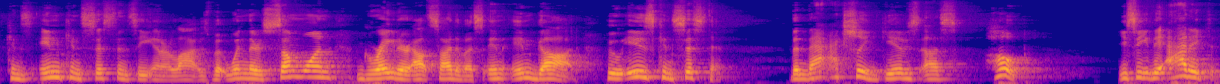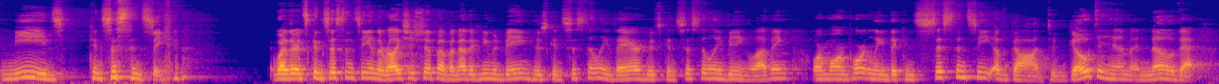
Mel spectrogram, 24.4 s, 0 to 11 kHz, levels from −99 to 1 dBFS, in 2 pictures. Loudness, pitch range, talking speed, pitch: -27 LUFS, 135-170 Hz, 150 wpm, 150 Hz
